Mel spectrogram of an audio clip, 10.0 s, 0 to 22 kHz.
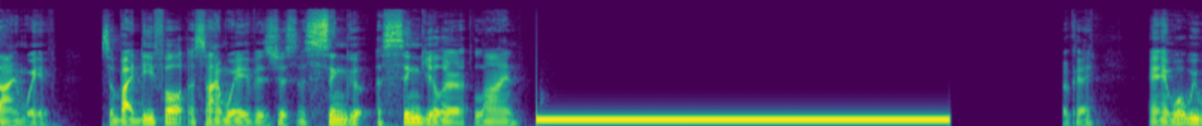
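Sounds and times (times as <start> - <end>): steady sine wave tone: 4.5 - 7.9.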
